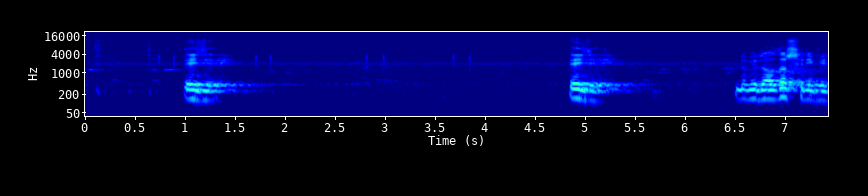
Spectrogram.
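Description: An elderly man speaks loudly into a microphone over a loudspeaker, in bursts with pauses, in an echoing space.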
